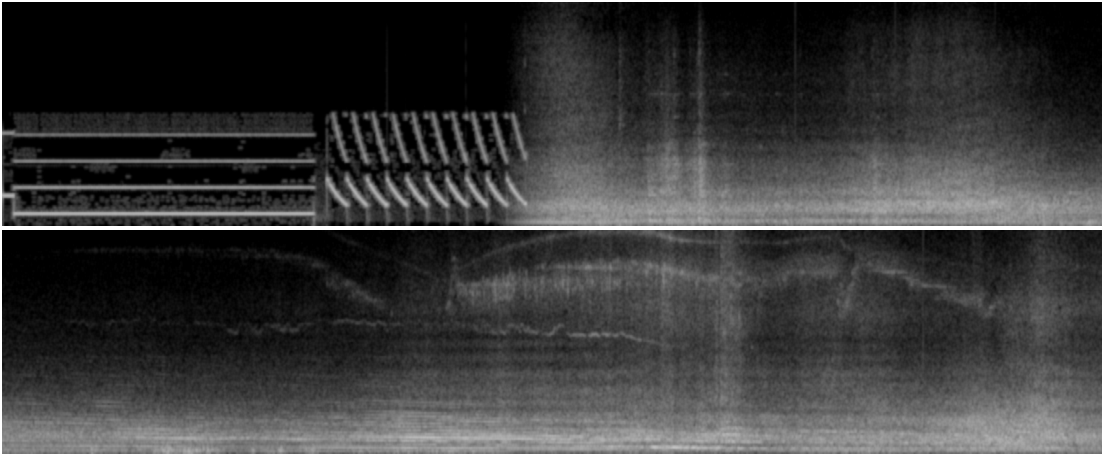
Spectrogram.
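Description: A steady electronic tone held for about three seconds, then a quick run of rising chirps. From about five seconds in, a fire engine on an emergency response goes by with its siren wailing up and down over its engine and road noise.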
